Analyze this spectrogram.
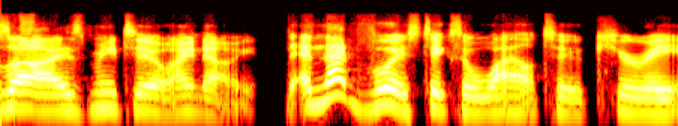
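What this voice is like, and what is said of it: Usual voice. Nothing is said of it.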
